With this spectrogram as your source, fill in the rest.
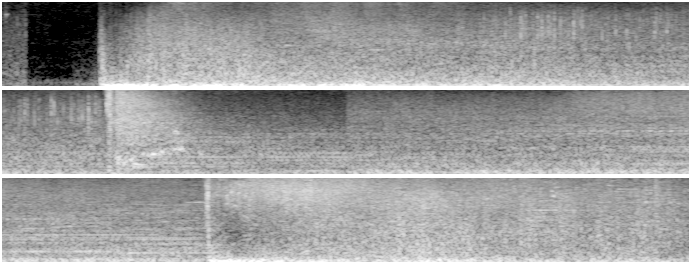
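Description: A loud in-game explosion during Resident Evil Revelations erupts suddenly and sustains a roaring rumble, followed by further blasts and a second burst near the end, with no talking over it.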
